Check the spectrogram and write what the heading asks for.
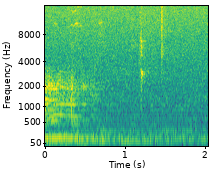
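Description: Near silence: room tone, with a faint low hum fading out over the first second.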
